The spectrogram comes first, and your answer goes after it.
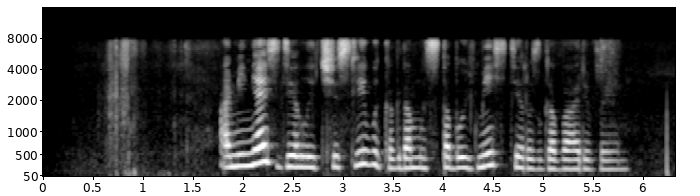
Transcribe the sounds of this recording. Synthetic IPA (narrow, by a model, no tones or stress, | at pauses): ɐmʲɪnʲazʲdʲe̞lˠəjɪt̪ɕːɪsʲlʲivɨjkɐɡd̪amɨst̪ɐbo̞jvmʲesʲtʲɪɾəzɡɐvaɾʲɪvəjɪm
